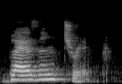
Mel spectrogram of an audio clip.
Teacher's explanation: E pleasant trip, você não pronuncia dois T's, apenas um.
